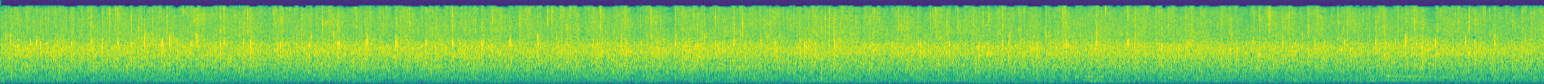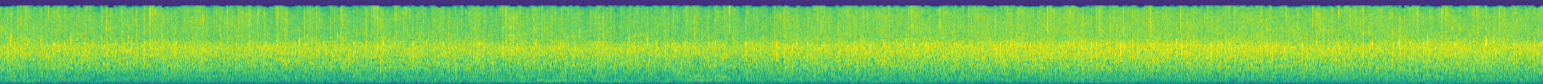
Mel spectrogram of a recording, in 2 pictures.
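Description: A large concert audience applauding steadily and continuously, a dense even patter of many hands clapping.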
